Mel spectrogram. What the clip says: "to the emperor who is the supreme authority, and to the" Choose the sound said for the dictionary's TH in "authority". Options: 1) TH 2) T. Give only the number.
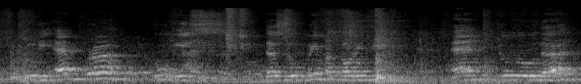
2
